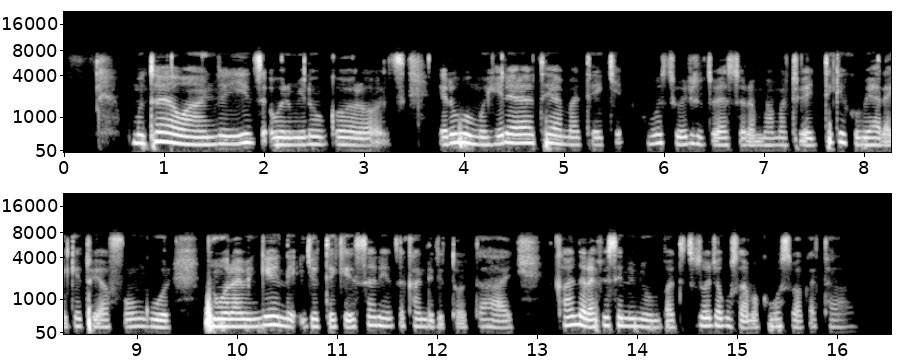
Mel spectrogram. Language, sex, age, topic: Rundi, female, 18-24, education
